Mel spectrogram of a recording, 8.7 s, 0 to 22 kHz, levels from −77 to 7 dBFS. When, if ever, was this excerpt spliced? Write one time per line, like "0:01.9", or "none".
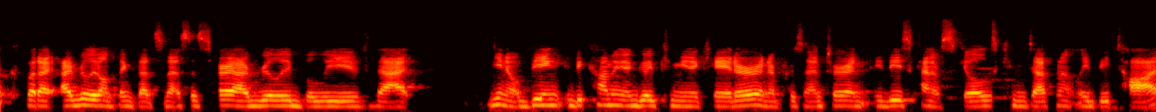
none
